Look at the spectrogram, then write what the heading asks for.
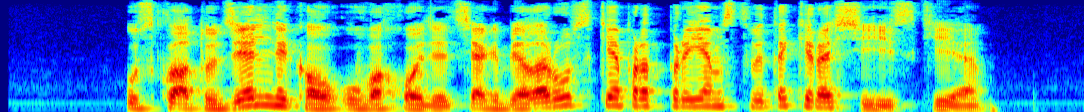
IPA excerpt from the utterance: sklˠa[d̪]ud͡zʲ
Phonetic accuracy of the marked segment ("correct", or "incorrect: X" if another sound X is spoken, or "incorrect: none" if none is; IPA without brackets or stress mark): incorrect: t̪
